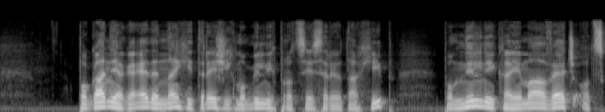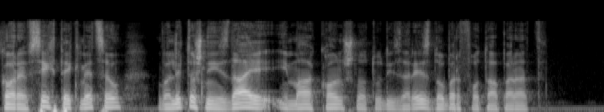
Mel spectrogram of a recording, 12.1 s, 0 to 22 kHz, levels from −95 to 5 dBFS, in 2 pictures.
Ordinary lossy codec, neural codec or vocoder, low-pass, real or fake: none; vocoder, 24 kHz, 100 mel bands, Vocos; 10.8 kHz; fake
